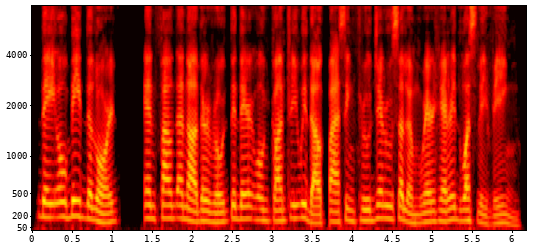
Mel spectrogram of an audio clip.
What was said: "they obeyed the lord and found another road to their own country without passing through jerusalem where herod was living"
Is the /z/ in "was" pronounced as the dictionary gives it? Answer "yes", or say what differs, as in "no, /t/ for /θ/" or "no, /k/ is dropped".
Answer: no, /s/ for /z/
